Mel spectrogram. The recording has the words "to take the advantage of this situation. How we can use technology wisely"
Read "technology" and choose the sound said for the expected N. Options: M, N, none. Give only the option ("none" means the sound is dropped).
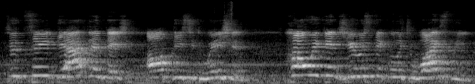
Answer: none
